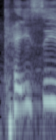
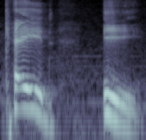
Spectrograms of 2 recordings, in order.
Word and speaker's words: Casey: is it coach dwayne casey or is it coach dwayne cade e no i don't know that second name my first name is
